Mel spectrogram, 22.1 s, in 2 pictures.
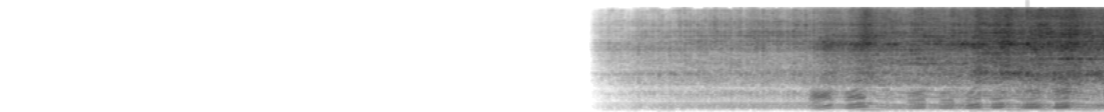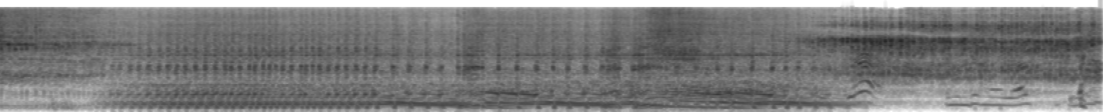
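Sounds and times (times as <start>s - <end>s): dirt bike engine revving: 6.0s - 22.0s
motorized bicycle engine revving: 6.0s - 22.0s.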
